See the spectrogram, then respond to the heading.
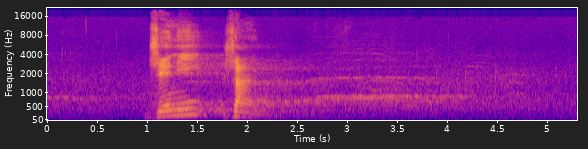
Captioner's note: audience cheers; audience cheers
